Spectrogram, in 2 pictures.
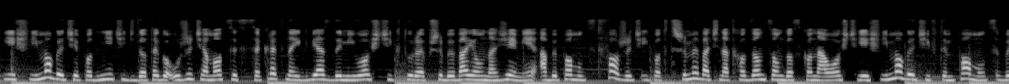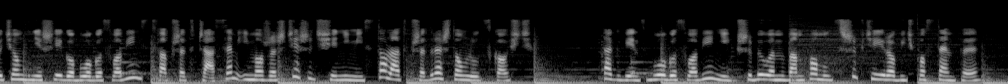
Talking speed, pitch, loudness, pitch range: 160 wpm, 205 Hz, -20 LUFS, 195-225 Hz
